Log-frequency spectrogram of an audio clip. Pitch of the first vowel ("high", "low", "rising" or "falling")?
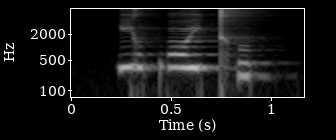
high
